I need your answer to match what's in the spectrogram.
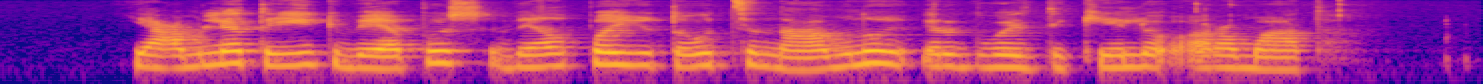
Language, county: Lithuanian, Kaunas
